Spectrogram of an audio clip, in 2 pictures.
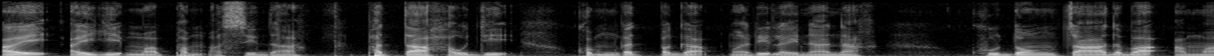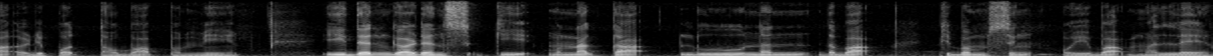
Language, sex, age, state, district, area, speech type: Manipuri, male, 18-30, Manipur, Kangpokpi, urban, read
